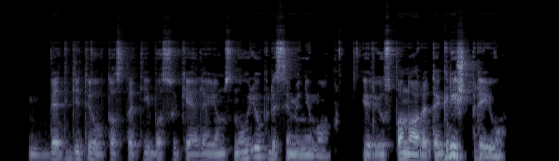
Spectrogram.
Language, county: Lithuanian, Utena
